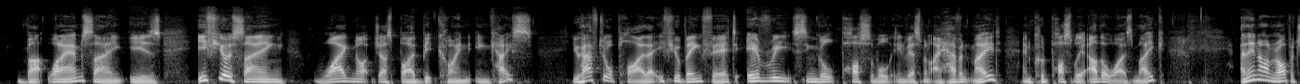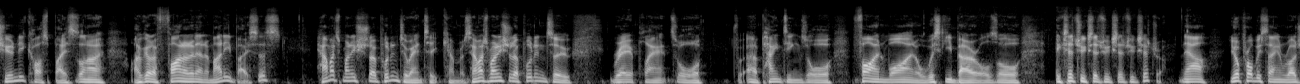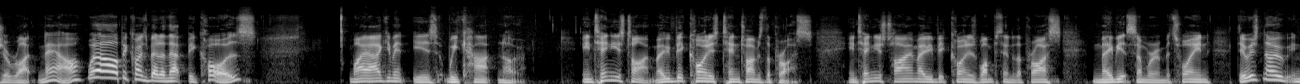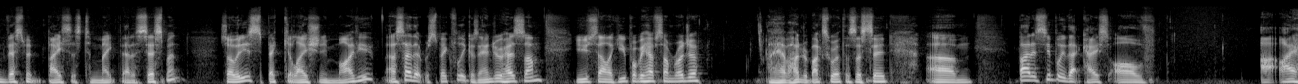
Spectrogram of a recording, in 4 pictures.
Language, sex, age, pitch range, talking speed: English, male, 40-59, 100-140 Hz, 215 wpm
